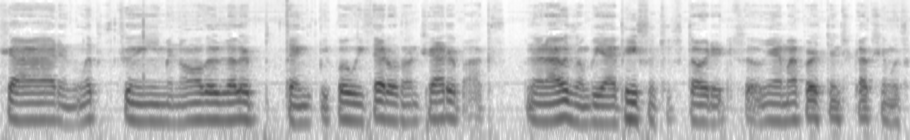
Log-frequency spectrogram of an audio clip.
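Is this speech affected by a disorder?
Yes: hearing loss; right ear cochlear implant at Johns Hopkins Baltimore, barely any prior right-ear hearing, quad cane 8 years.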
